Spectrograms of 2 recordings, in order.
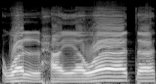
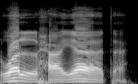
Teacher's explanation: tapi dibaca dengan al-hayata, bukan al-hayawata, sehingga ditandai di sini dengan warna abu-abu, yaitu huruf wawunya dianggap tidak ada. Maka bukan kita baca wal hayawata, tidak, tapi wal hayata.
